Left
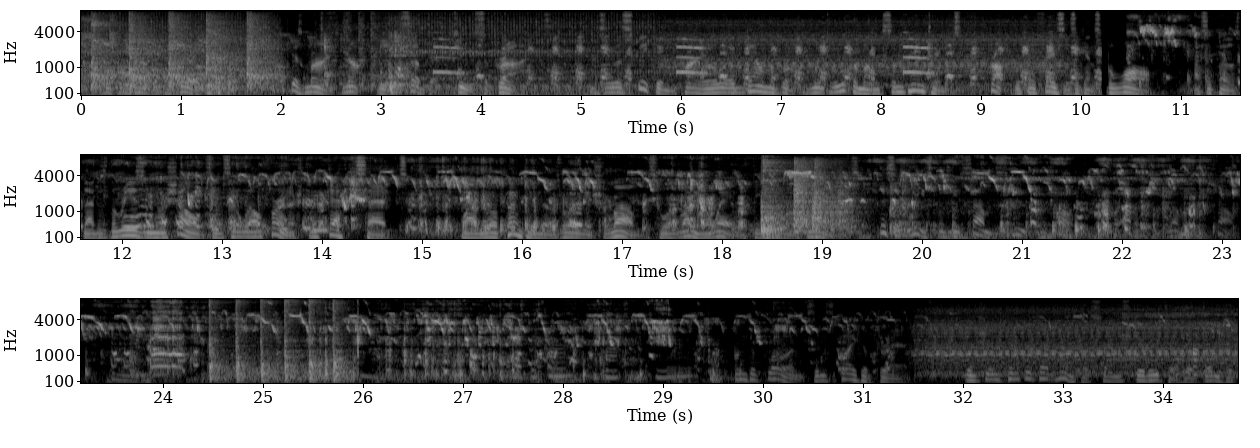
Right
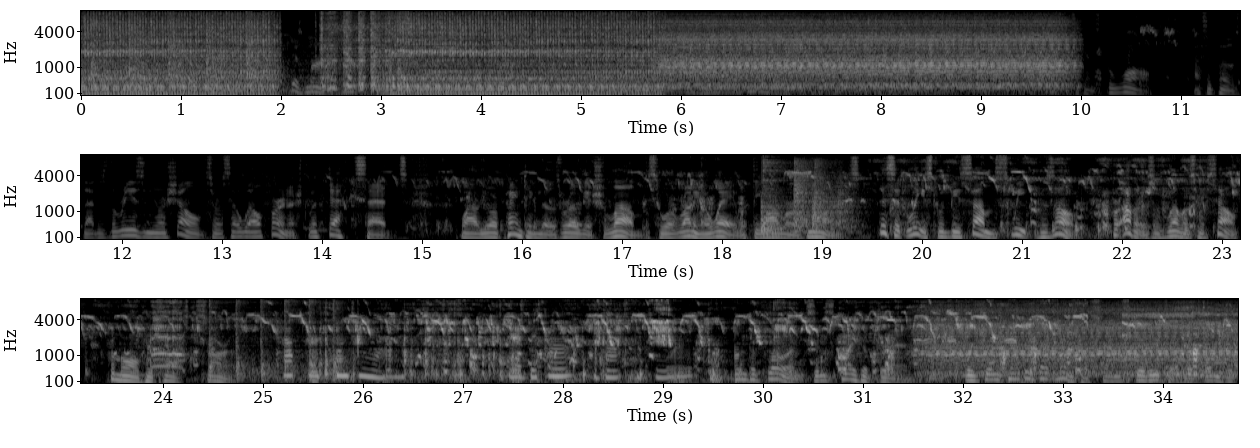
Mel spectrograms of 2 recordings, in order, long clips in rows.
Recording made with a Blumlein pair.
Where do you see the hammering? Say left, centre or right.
left.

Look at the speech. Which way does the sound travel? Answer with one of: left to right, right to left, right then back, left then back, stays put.
left to right.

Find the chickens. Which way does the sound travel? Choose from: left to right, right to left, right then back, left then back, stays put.
left to right.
